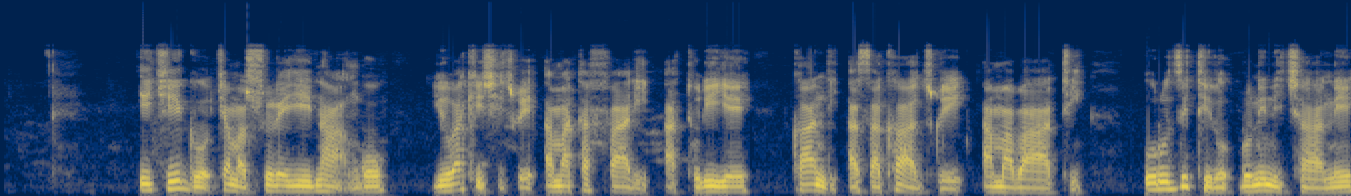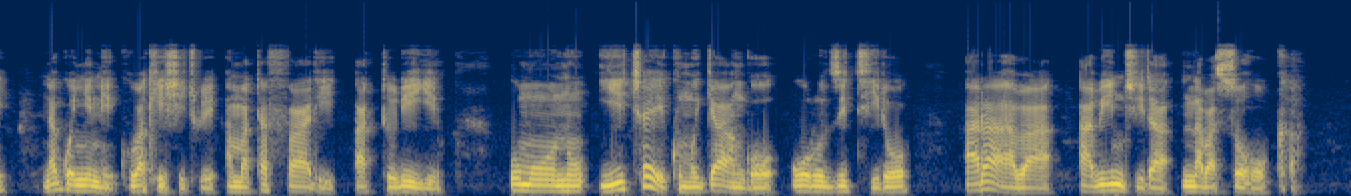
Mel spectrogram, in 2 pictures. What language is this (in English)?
Rundi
